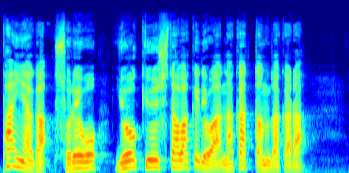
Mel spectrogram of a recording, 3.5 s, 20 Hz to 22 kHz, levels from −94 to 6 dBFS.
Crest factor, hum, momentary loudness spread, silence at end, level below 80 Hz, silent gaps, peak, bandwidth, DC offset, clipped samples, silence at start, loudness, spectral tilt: 18 dB; none; 5 LU; 0.45 s; -62 dBFS; none; -2 dBFS; 14.5 kHz; under 0.1%; under 0.1%; 0.05 s; -20 LUFS; -5 dB/octave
